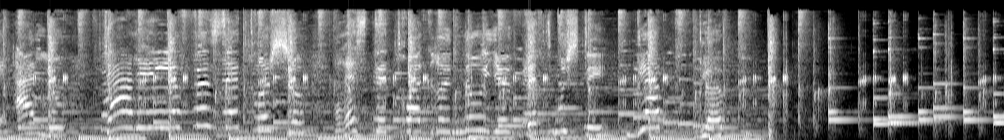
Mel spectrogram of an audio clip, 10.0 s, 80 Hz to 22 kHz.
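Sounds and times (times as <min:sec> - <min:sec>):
bass line: 0:00.0 - 0:07.9
cartoon frog croaks: 0:06.3 - 0:10.0.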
